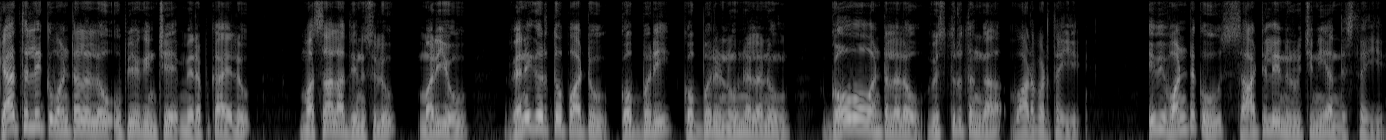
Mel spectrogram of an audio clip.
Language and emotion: Telugu, neutral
